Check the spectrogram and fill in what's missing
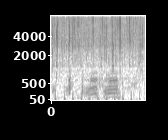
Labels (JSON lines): {"label": "biophony", "recorder": "SoundTrap 600"}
